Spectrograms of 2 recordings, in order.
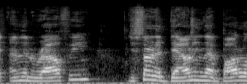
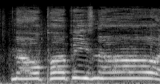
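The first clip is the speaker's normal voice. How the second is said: a much louder and higher No, puppies, no!; frantic yelling; 10 semitones higher, 9 dB louder, much slower than usual. Retold or imitated. Raul running at the puppies eating vomit, frantic shouting. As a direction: run in and shoo the dogs away, shouting. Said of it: "So he's running up like".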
